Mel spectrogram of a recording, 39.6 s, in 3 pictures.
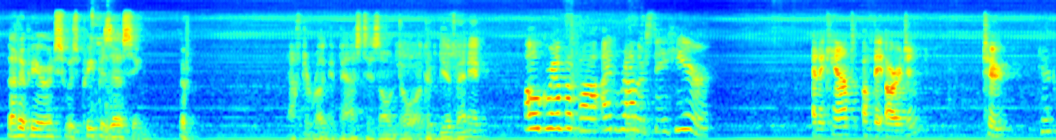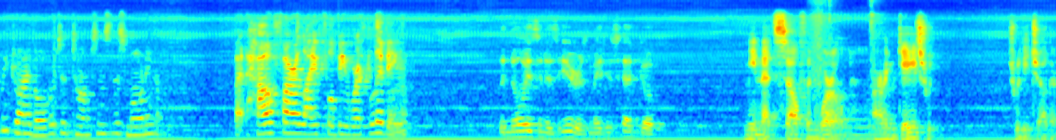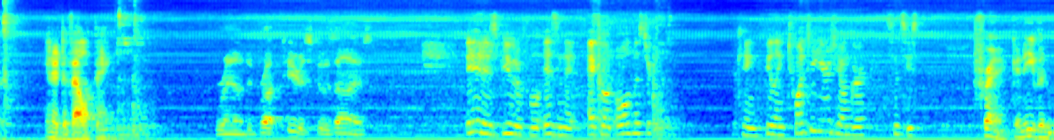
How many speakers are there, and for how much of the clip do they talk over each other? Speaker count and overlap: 8, no overlap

